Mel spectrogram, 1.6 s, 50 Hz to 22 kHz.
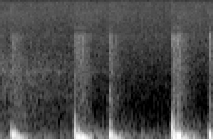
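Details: Two clear lub-dub beats, low and crisp, about 80 a minute; presented as the sound of a healthy heart in a radio advertisement.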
